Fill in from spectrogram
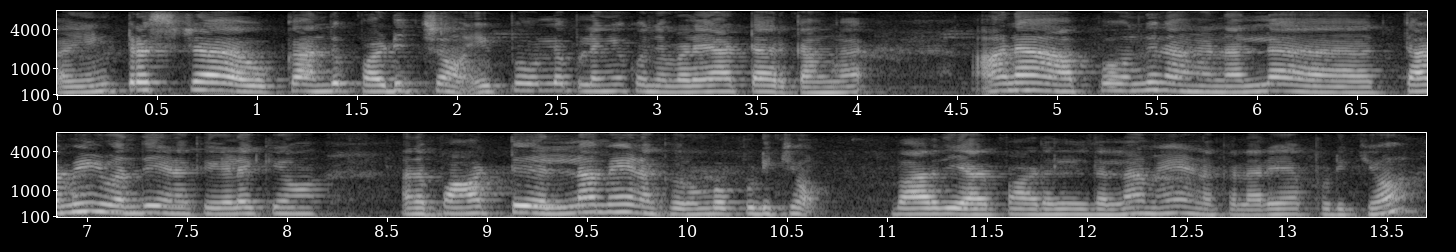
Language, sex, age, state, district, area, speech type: Tamil, female, 60+, Tamil Nadu, Nagapattinam, urban, spontaneous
